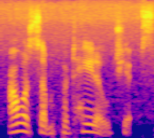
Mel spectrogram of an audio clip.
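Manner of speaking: badly faked American accent. British streamer mocking what Americans call crisps, bad American accent. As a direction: put on a clumsy American accent. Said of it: "That was the shittest American accent ever".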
